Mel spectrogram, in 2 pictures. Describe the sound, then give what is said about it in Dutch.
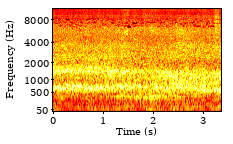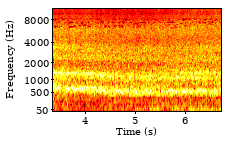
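A huge football stadium crowd of Feyenoord supporters sings a sustained chant in unison for the player Ueda, a loud, steady wall of massed voices with a slowly shifting melody and no pauses. “Ueda wordt toegezongen door het Feyenoord publiek.”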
